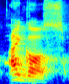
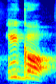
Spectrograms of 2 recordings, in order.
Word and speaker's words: higos: we have to read most north americans say los aigos high ghosts those high gut no no high ghost ego ego don't pronounce the h very few north americans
